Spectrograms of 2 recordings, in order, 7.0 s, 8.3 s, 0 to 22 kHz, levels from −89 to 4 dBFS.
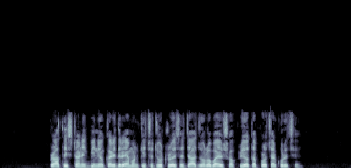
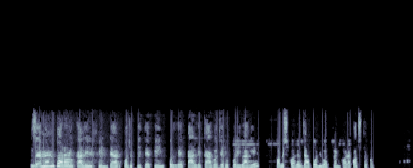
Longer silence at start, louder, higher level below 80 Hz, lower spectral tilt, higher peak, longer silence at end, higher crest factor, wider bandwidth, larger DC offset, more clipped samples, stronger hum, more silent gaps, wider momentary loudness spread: first, 1 s vs 0.6 s; about the same, -16 LUFS vs -17 LUFS; second, -62 dBFS vs -48 dBFS; about the same, -4 dB/octave vs -4 dB/octave; about the same, -2 dBFS vs -2 dBFS; first, 1.05 s vs 0.8 s; about the same, 14 dB vs 16 dB; about the same, 7.6 kHz vs 7.8 kHz; neither; neither; neither; second, none vs 5.28-5.32 s; second, 6 LU vs 9 LU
